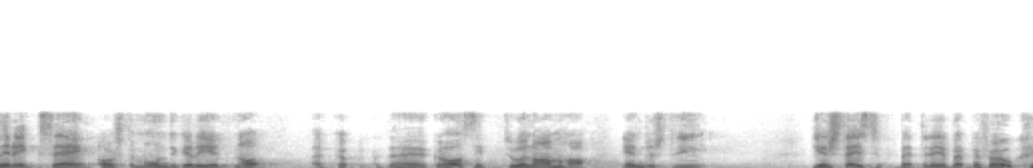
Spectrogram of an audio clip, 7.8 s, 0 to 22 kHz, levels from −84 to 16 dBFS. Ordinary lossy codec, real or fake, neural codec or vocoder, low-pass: none; fake; codec, 16 kHz, 1.1 kbps, Voila-Tokenizer; 7.2 kHz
